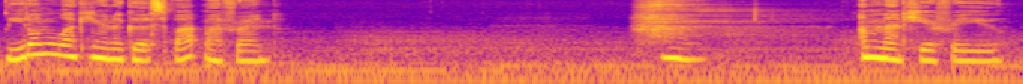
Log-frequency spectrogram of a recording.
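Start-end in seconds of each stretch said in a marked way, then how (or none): 1.9-5.7 long breathy sigh. Acted. Crime princess weary of the captive, a sigh. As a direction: let out a long, soft sigh. Captor addressing bound captive.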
